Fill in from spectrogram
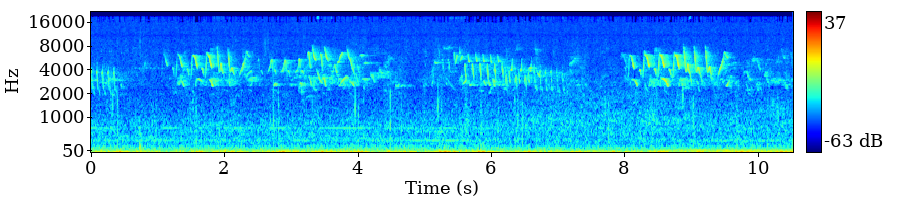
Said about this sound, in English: Oh, there's a warbling vireo here too. And a house wren.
